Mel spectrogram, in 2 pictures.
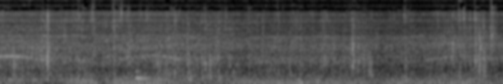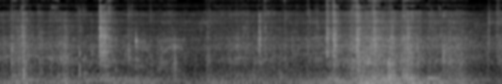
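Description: A pickup truck crawling slowly over a rocky trail: a low engine rumble with tyres crunching and knocking on loose stones. It gets louder near the end as the truck climbs over the rocks.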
